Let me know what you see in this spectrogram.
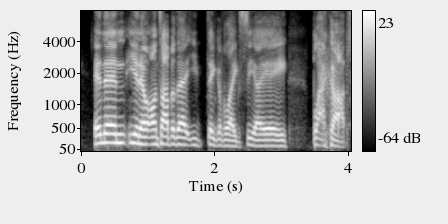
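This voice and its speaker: A man with a slight Southern US accent talks with lively intonation at a fairly high pitch. The sound is dry and close with no echo, over a quiet background. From Oklahoma. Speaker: podcast host. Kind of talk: casual podcast conversation.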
